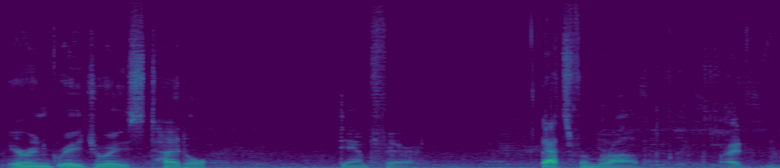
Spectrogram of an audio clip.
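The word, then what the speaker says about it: Damphair: Aaron gray Jays title damn fair that's from Rob I'd damp air dam hair yes I should have put a hyphen in between this is because he's all wet okay that makes a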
